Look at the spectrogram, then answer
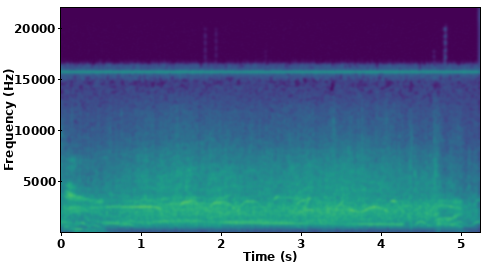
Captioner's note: crowd cheers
